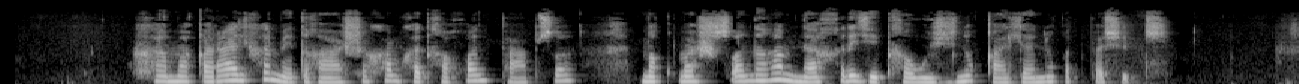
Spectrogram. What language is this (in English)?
Kabardian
